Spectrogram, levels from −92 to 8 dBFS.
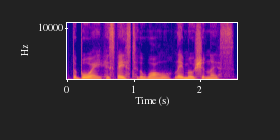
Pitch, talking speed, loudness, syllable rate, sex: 195 Hz, 210 wpm, -17 LUFS, 4.8 syllables/s, female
